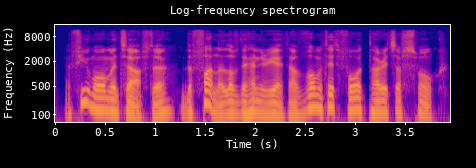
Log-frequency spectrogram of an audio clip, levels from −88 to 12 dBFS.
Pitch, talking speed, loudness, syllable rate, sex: 110 Hz, 210 wpm, -18 LUFS, 6.2 syllables/s, male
